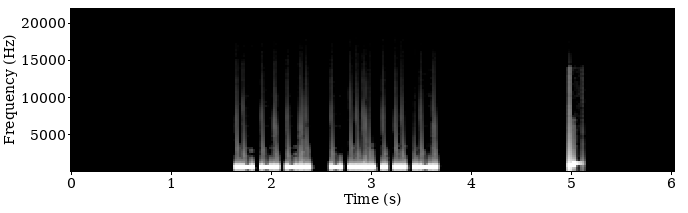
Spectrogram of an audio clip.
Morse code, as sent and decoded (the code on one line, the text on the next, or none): .- -. -.. / - .... .. .-.
AND THEIR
